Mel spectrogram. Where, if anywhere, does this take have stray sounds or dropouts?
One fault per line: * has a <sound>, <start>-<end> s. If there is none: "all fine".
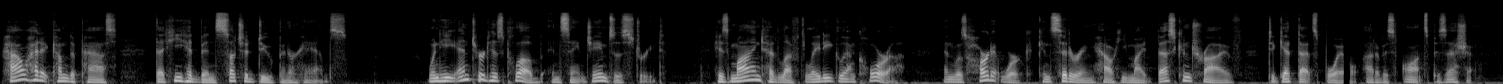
* has a dropout, 13.4-13.5 s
